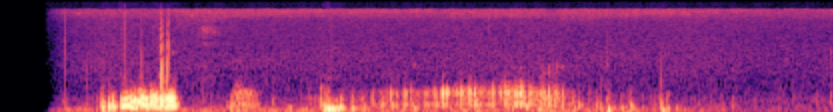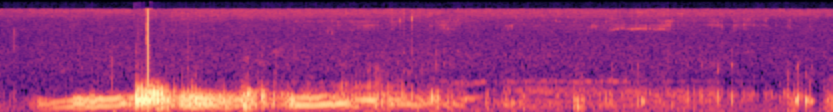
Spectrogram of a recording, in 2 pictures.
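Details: Stomach growling (borborygmi).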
